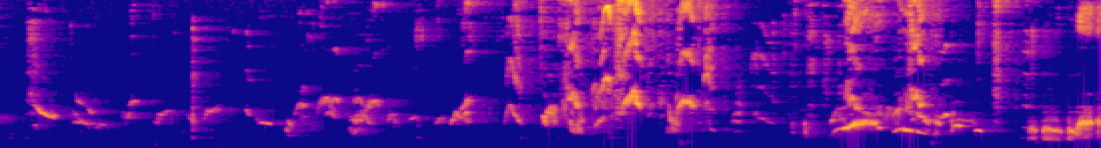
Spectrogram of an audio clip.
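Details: White-rumped shama from Borneo in natural voice, for training caged shamas: soft scattered chips and twitters grow into dense, scratchy chattering phrases with mixed whistles toward the end.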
